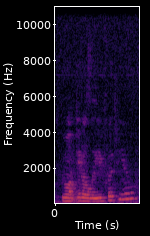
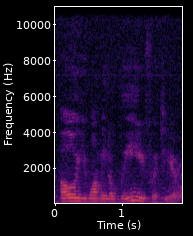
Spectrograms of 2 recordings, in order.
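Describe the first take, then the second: First: Soft quick pet talk. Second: Soft pet talk. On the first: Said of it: "faster repeat". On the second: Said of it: "soft to cat". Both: Real, not acted.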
